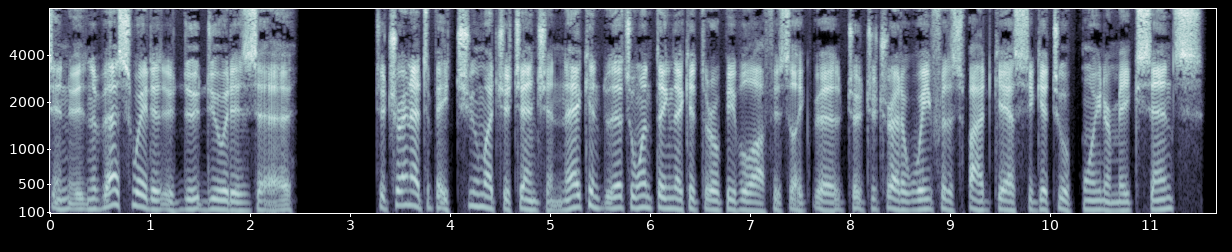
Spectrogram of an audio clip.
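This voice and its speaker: A man with a creaky voice hosting a sleep podcast, giving a soothing, rambling monologue that hesitates and drifts into tangents. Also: medium pitch, dry recording, clean studio sound. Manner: meandering, hesitant, trailing off into tangents. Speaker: podcast host.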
